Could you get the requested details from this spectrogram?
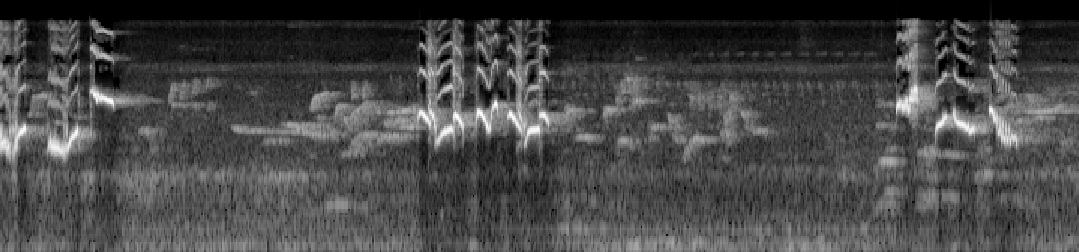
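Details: Oriental magpie-robin singing in morning sunlight: repeated bursts of quick, bright whistled and chipping notes, rising and falling, with soft warbles and low rumble between.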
